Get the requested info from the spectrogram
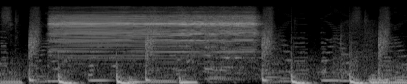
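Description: An electric razor buzzes, shaving the skin of the arm in preparation for a tattoo. It starts about half a second in and stops after about two seconds. Background music with a steady beat plays throughout.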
